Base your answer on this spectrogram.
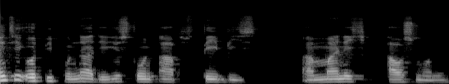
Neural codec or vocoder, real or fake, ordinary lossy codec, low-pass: none; real; none; 9.9 kHz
